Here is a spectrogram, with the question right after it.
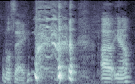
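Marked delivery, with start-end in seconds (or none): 0.7-1.7 high squealing laugh. Real, not acted.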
